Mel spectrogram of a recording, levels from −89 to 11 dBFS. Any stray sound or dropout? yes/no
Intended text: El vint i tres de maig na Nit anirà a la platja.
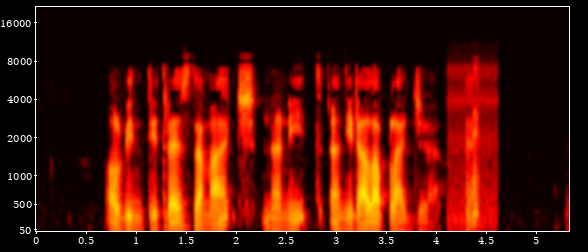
yes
